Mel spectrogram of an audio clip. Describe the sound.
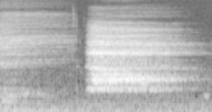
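A deep breath taken to calm near-hyperventilation: one long, airy rush of breath that starts abruptly after a quiet moment and slowly fades, with no talk.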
